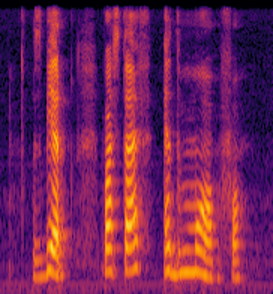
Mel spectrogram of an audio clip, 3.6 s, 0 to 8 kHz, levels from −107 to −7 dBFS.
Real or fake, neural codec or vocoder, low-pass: real; none; 7.2 kHz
